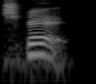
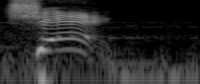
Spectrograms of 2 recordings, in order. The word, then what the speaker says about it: Czech: It's It's pronounced Czech. See, that would make more sense. Hold on. Wait. Pronunciation. Wait. Come on. Check. It's pronounced check.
